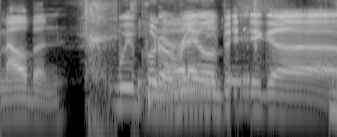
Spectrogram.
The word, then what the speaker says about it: Melbourne: It's it's like we say Melbourne when it's Melbourne. Yeah, Melbourne. Yep. So yeah, just found that out the I other feel like day. an asshole walking around saying Melbourne.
